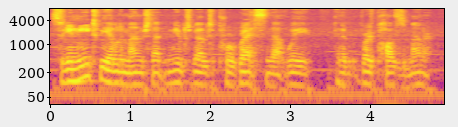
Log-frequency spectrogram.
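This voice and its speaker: Talking rapid-fire in a low, darkish, steady voice, a middle-aged man delivers an informal explanation over soft background music. His style is conversational, with frequent rhetorical check-ins with whoever's listening.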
